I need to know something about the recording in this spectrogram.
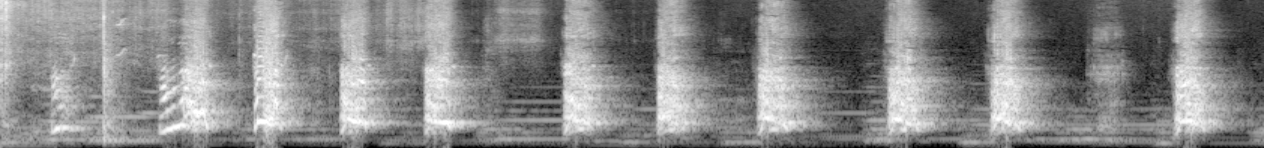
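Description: A dog barking about a dozen times in a fast run, roughly one sharp bark every half second with two brief pauses, over quieter background music.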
